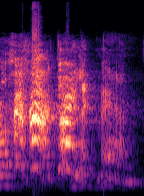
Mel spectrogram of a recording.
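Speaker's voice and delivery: high, loud cackling taunt; Meryl's mocking laugh. Game master as Meryl laughing at the garlic attack, loud taunting laugh. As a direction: crow it with a big, high laugh. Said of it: "gonna kinda laugh and go".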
